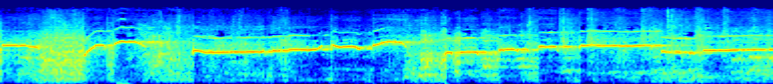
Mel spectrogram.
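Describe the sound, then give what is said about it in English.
A person whistles a wavering, somewhat shaky song melody, holding long notes with small pitch slides, while breathy snickers and laughter break in around it. “That song is crying for help. Through your whistle.”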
